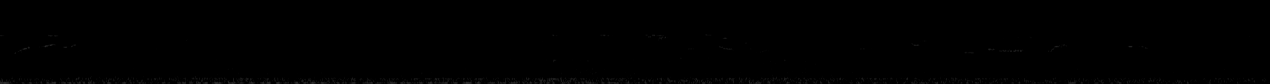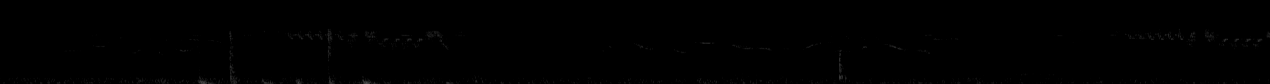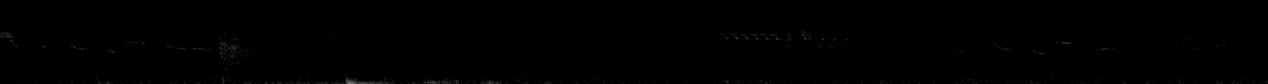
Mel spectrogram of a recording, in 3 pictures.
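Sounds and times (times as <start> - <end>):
faint birds chirping: 0.0 - 38.0
low thump: 28.8 - 29.3.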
